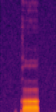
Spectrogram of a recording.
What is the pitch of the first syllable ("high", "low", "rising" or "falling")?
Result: falling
